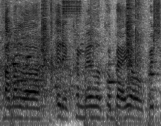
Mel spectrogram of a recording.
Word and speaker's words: Kamala: It's pronounced Kamala. It rhymes with Kamala.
